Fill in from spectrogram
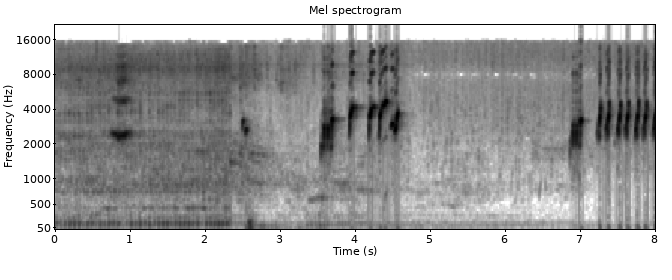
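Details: Ruby-throated bulbul, kutilang emas sutra, in lively song used to draw replies from other birds: after low rumbling, a burst of clear rising whistles, a pause, then a fast run of repeated bright notes.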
